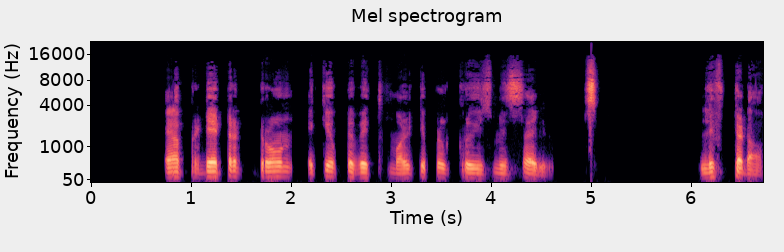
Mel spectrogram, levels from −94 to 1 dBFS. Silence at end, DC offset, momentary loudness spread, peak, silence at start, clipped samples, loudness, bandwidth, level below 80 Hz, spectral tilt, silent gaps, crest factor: 0.05 s; under 0.1%; 9 LU; 0 dBFS; 0.75 s; under 0.1%; -20 LUFS; 14.5 kHz; -62 dBFS; -3 dB/octave; 2.11-2.16 s, 3.62-3.67 s, 4.66-4.91 s, 5.19-6.06 s, 6.38-6.43 s; 22 dB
